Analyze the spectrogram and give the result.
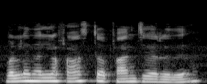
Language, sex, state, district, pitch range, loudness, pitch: Tamil, male, Tamil Nadu, Kanyakumari, 130-155 Hz, -14 LUFS, 145 Hz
